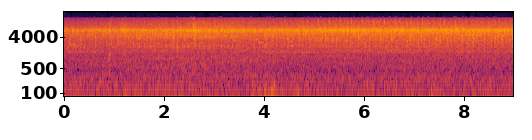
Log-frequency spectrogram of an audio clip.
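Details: 2017 Nissan Micra SV, under 7,500 km and tapping since before 1,200 km: steady idle with a light, quick tapping over a hissy top end; dealer refused to acknowledge the issue, cause unknown.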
